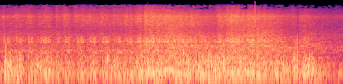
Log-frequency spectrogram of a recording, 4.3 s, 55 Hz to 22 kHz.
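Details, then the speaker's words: 2001 Cadillac DeVille Northstar V8 at idle: rough, uneven stumbling thumps, severe misfire; engine light flashes under hard acceleration; owner leans towards intake manifold gaskets or spark. "as you can hear it's severely misfiring"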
